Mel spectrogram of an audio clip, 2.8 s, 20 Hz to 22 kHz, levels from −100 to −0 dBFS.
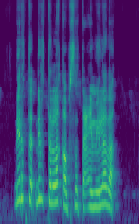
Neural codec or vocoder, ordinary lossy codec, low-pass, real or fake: vocoder, 44.1 kHz, 128 mel bands, Pupu-Vocoder; none; none; fake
